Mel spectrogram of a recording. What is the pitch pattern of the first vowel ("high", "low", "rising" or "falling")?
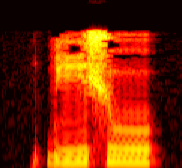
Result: rising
